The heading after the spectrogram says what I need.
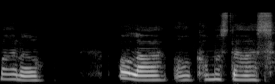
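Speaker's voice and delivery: very high, squeaky, slow, drawn-out fumbling Spanish. Retelling a lady talking to dogs: imitating someone trying spanish. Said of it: "trying to speak Spanish to these dogs".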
